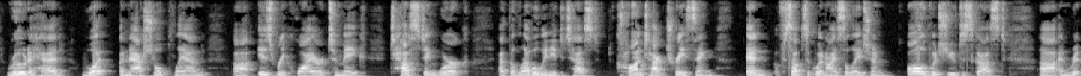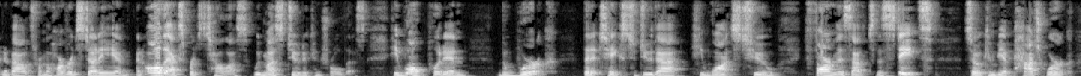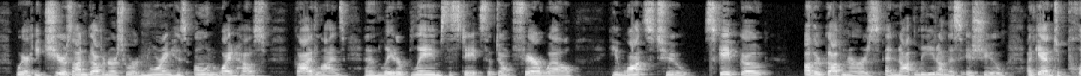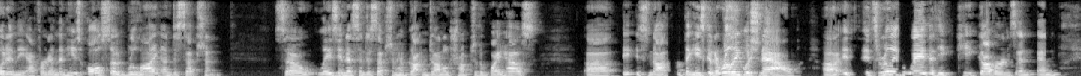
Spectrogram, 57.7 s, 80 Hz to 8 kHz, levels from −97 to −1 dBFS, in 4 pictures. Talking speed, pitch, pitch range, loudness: 165 wpm, 160 Hz, 150-180 Hz, -14 LUFS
